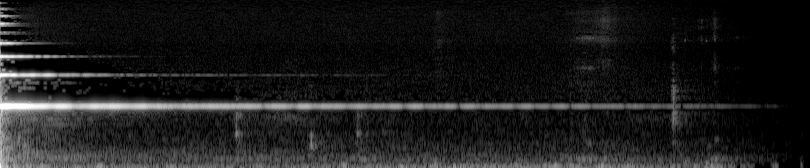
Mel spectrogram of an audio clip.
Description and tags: a multisample pack of piano strings played with a finger
fingered, multi, piano, strings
